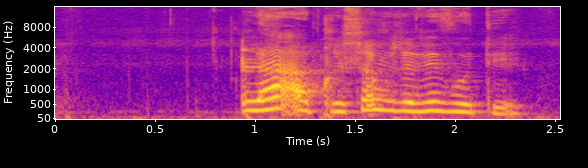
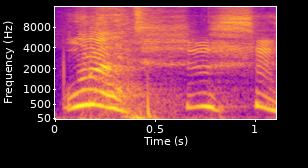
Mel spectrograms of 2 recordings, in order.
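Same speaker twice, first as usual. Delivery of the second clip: surprised; 9 semitones higher, 6 dB louder, slower than usual. Real, not acted. Surprise at something on screen.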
